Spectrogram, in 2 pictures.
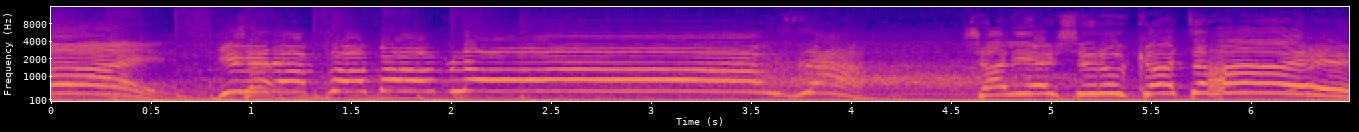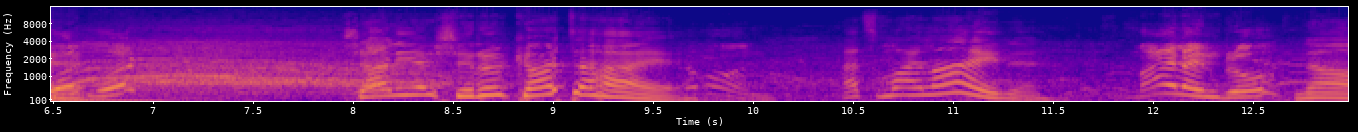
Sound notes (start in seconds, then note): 5.0 non-english speech; 8.6 non-english speech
